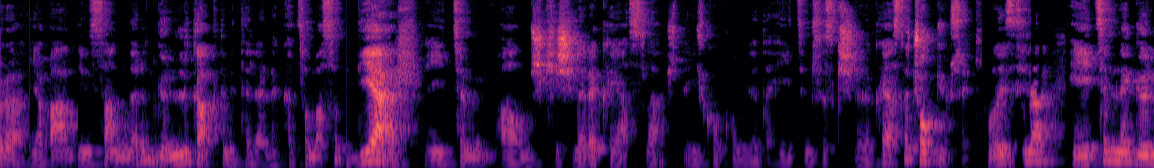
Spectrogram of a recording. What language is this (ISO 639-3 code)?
tur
